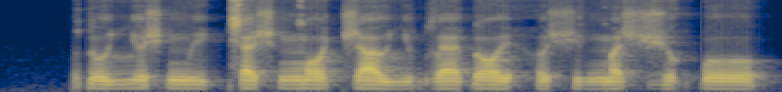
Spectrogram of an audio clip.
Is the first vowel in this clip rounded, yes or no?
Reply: yes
